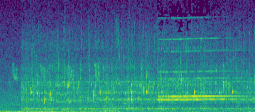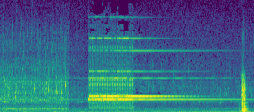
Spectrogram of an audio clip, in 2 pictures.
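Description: Telephone bell ringing: a long ring, a short break, then a second, louder ring about seven seconds in that fades out slowly, ended by a sharp click as the phone is picked up.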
